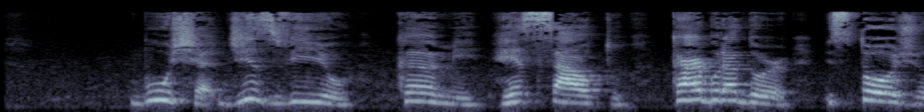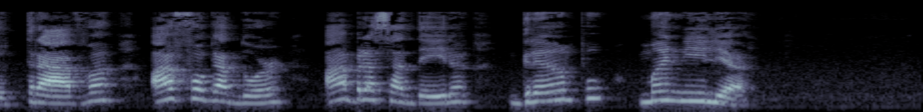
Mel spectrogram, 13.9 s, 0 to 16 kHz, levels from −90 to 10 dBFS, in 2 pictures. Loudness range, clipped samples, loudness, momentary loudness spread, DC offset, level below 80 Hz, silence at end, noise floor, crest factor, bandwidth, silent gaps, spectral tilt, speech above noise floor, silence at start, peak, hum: 9 LU; under 0.1%; -22 LUFS; 17 LU; under 0.1%; -72 dBFS; 1.3 s; -65 dBFS; 22 dB; 12 kHz; none; -2 dB/octave; 43 dB; 1 s; 0 dBFS; none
